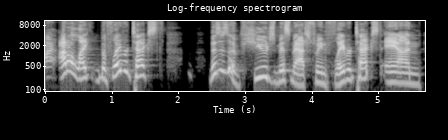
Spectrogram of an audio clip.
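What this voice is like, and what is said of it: Usual voice. Nothing is said of it.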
